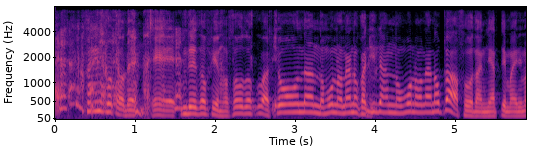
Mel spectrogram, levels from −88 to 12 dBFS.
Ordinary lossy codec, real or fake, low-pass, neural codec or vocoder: none; fake; 7.2 kHz; codec, 16 kHz, 2 kbps, FunCodec, trained on LibriTTS, 25 frames a second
